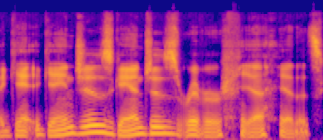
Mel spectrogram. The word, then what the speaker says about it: Ganges: Ganges.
